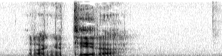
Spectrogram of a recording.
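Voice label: "rangatira", Māori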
